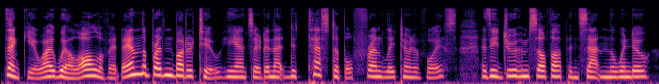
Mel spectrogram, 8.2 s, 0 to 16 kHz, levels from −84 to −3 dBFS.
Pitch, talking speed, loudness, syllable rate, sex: 225 Hz, 235 wpm, -20 LUFS, 5.4 syllables/s, female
